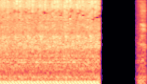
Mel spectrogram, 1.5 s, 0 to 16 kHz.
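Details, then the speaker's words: 1996 Nissan Hardbody pickup, carbureted Z24 four-cylinder, after a successful carburetor overhaul. A brief steady low idle with an even pulse before a cutout; it runs smoothly. "but the most important thing it was running now with the surrounding time and it was successful that they were holding the carburetor was successfully done"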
